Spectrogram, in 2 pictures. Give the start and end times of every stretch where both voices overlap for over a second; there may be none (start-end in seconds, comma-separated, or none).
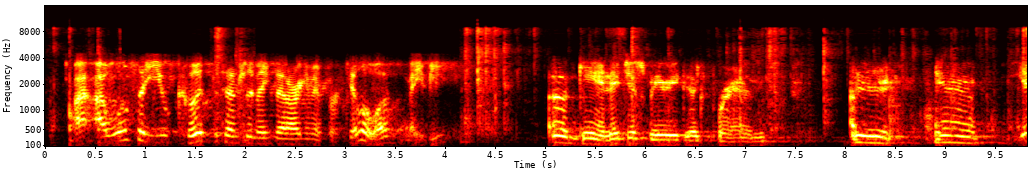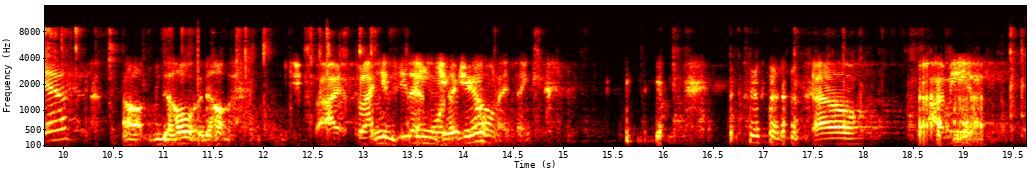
13.1-14.3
